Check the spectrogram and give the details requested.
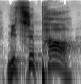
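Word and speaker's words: מצפה: 미스바 아는이 단어의 의미는 히브리어 발음으로 말씀을 드리면 미스파 미파라 말인데요이 말의 의미는 망대 또는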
